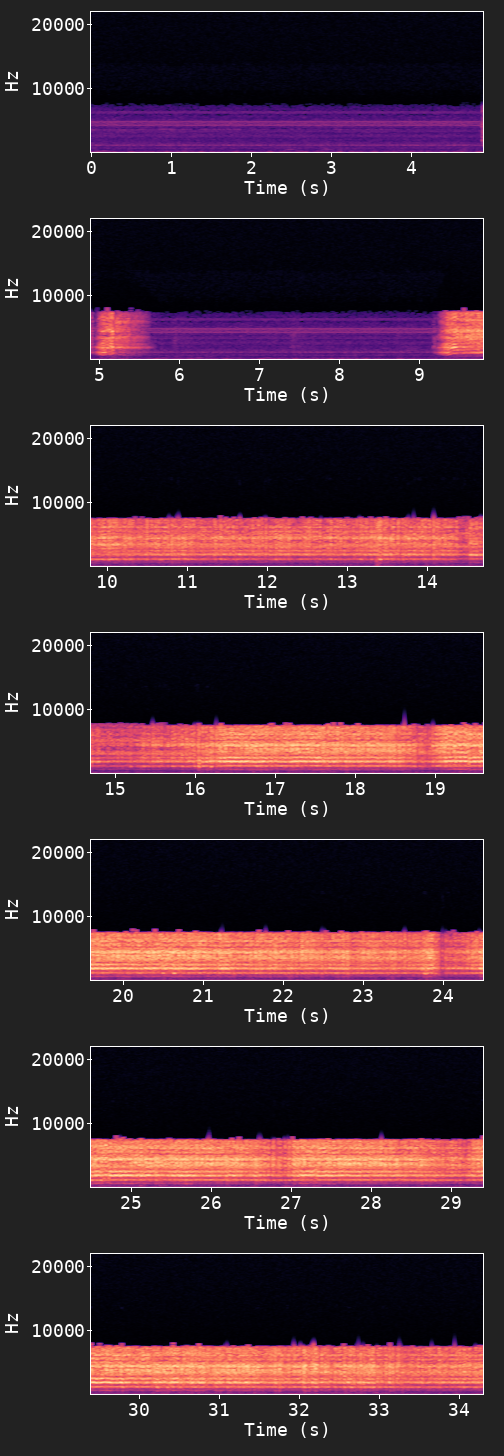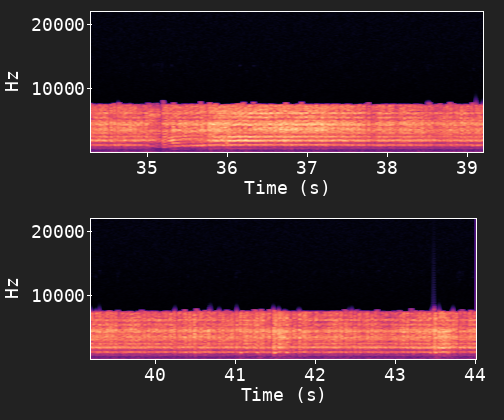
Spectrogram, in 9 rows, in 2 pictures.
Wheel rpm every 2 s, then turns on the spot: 0, 0, 10, 0, 50, 160, 160, 160, 160, 160, 160, 160, 160, 160, 160, 160, 160, 150, 160, 160, 160, 160.
none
